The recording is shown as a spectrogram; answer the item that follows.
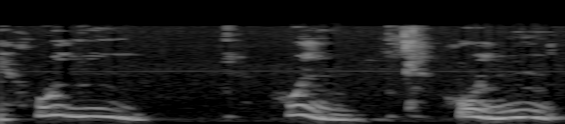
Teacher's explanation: Ruim, a sílaba tônica é a última. Então, ela é uma palavra oxítona.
